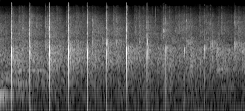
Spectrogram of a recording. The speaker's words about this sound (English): Round of applause for the roasters because they are awesome.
